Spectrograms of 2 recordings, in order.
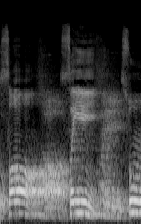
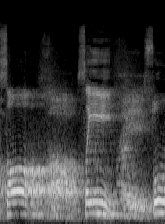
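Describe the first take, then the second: No difference in how they are said.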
